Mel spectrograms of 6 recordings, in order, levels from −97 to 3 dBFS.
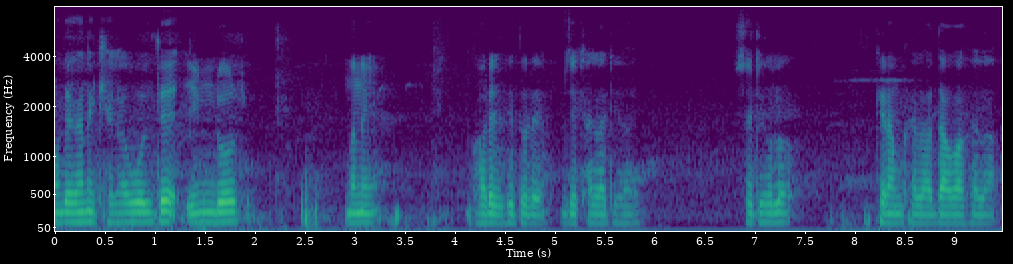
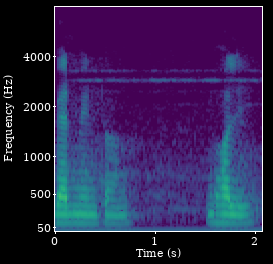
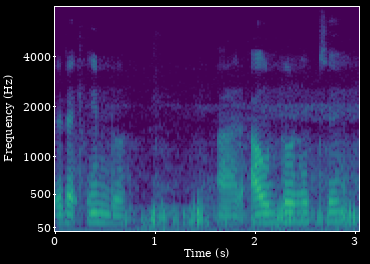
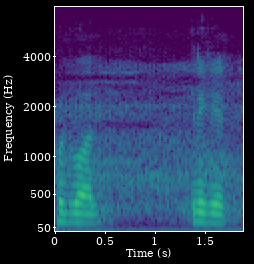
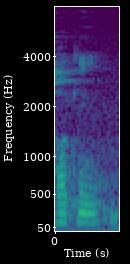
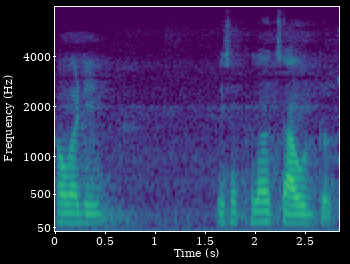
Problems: constant background noise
